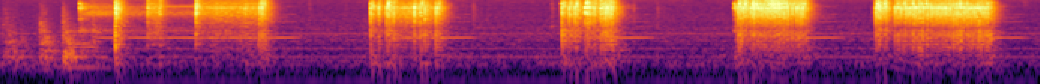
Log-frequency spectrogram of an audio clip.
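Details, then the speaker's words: MGB GT restoration, welding on the rear wing: irregular bursts of harsh crackling and spitting instead of a steady sizzle. Paint inside the panel was suspected first; the panel turned out to be lead-loaded at the factory, and the lead contaminates the weld. "horrible Spacey sound you can hear it is probably a little bit of paint inside the panel just like I couldn't even me a little bit of thin"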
